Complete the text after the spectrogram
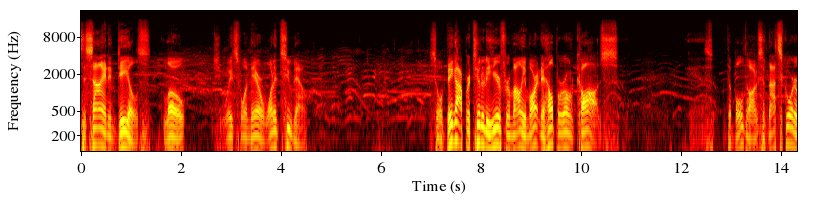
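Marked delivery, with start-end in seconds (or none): none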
